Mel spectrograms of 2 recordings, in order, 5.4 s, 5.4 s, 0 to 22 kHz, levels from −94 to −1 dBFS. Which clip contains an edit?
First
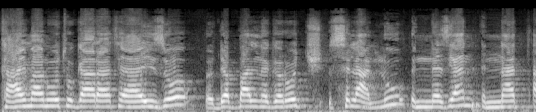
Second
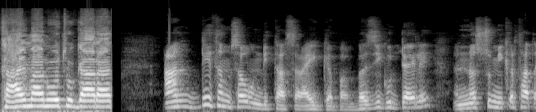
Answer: second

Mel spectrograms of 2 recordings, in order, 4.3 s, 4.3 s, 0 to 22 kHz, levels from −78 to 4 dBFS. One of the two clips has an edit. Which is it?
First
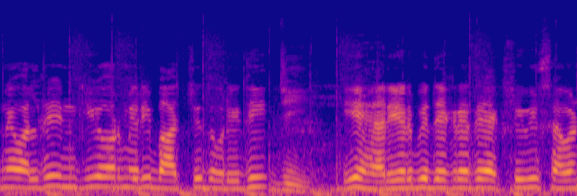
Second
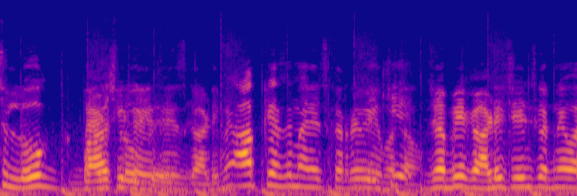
second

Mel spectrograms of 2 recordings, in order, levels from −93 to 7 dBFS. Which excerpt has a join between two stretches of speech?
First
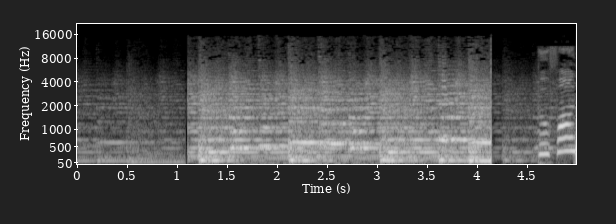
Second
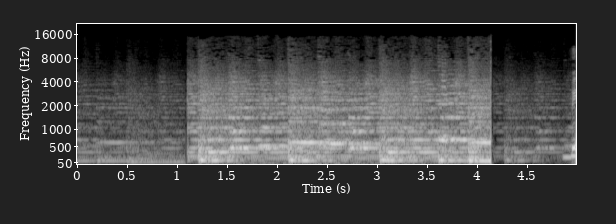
first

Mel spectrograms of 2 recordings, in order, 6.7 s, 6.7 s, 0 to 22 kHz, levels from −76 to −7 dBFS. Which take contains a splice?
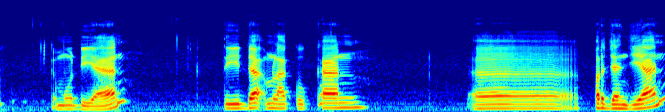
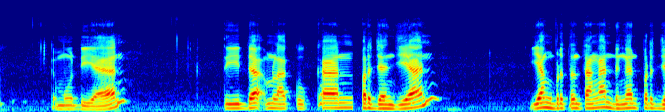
second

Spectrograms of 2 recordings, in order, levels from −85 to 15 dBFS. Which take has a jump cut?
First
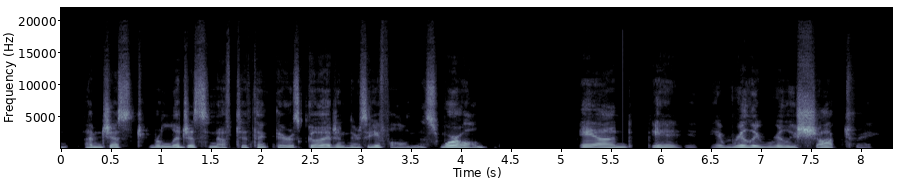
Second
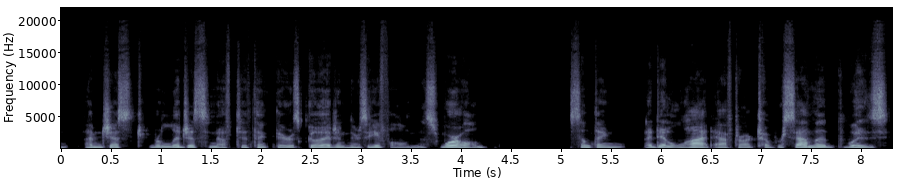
second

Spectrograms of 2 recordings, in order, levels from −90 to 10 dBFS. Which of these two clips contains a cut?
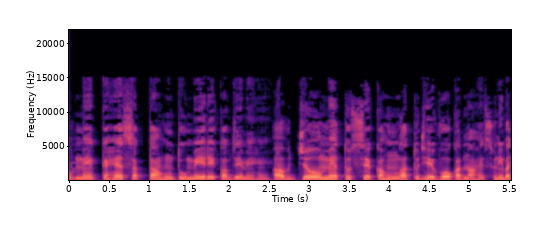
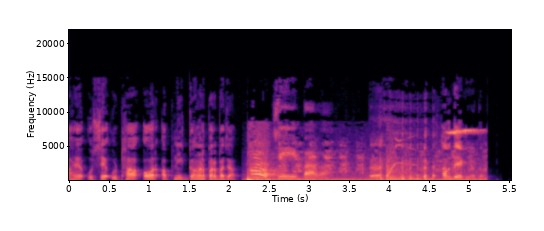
first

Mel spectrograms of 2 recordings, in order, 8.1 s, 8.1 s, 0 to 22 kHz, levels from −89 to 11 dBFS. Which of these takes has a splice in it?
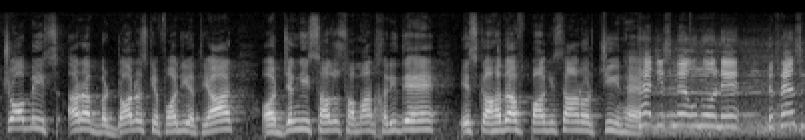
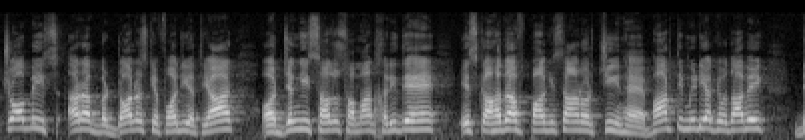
first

